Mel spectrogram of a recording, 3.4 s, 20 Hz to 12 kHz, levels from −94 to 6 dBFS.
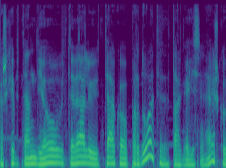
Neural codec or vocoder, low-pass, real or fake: none; 10.8 kHz; real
